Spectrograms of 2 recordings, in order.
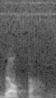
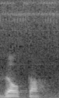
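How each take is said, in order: No difference in how they are said.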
